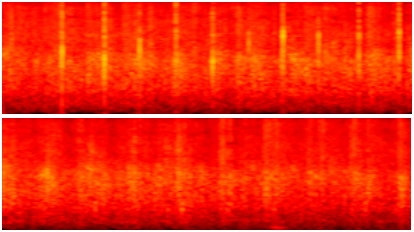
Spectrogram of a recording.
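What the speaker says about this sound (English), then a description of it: "So please give them a round of applause." A graduation ceremony audience claps for department staff, a steady wash of applause with a few sharp individual claps standing out near the front, continuous for several seconds.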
